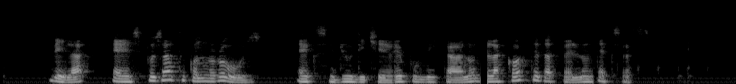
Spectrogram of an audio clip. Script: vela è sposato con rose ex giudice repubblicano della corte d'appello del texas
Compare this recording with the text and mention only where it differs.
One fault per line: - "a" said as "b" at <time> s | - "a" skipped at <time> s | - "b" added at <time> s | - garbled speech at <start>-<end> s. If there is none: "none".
- "del" skipped at 5.9 s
